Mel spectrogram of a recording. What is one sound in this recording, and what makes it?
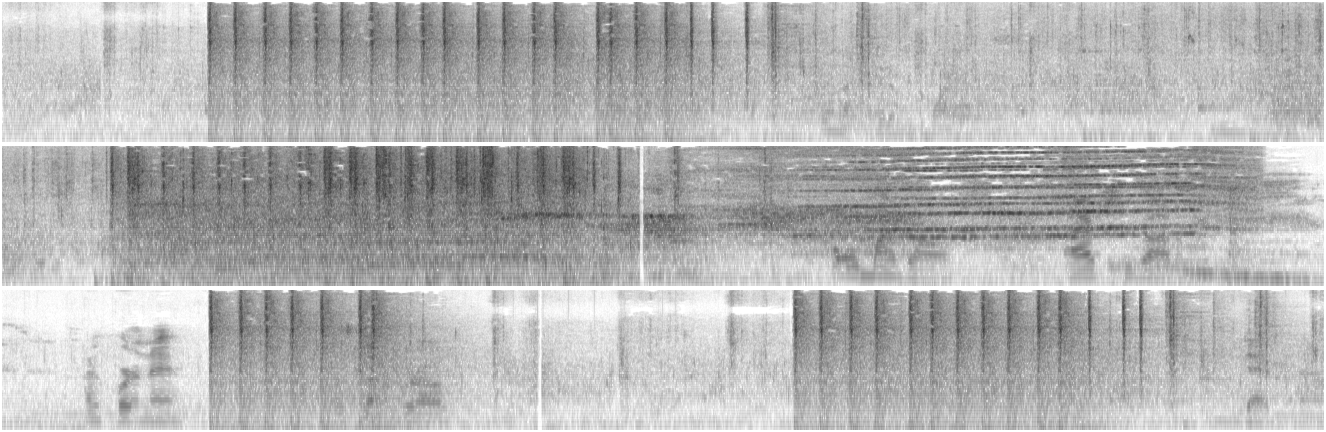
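A rapid-fire gun shoots in quick bursts.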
